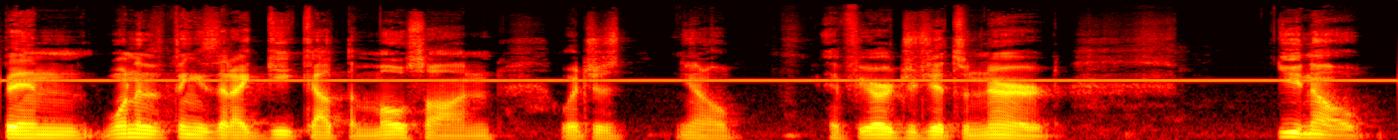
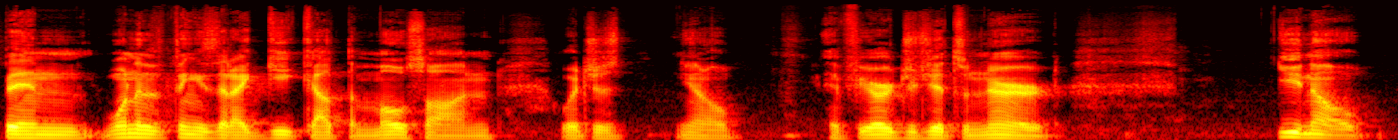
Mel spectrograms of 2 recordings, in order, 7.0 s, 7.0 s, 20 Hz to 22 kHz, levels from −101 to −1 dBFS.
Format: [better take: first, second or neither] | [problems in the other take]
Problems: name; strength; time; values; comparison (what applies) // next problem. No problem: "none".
second | high-pitched whine; noticeable; throughout; 2 kHz, 15 dB below the speech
